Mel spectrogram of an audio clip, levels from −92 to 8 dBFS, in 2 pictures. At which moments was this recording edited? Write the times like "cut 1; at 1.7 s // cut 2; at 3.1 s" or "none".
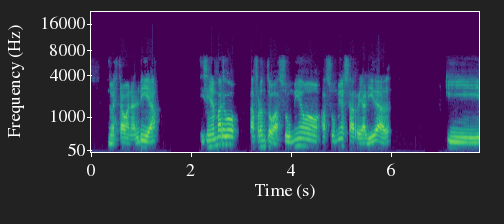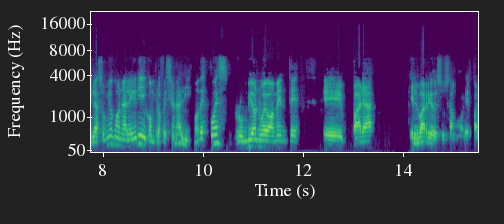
none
